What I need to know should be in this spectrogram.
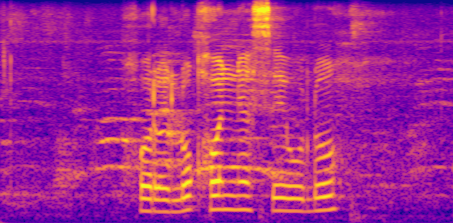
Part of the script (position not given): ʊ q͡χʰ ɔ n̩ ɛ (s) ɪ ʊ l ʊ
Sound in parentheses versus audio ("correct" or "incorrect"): correct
